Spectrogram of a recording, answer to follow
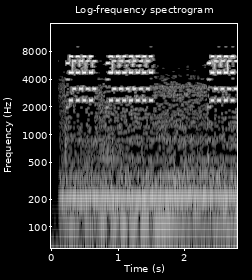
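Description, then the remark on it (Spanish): A cell phone ringtone chirps in repeated bursts over the steady low hum of a car engine, loud, with a short pause between rings, as the phone rings while its owner is driving on the road. “Ese llamado cerró el negocio de tu vida. No uses el celular cuando manejes.”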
